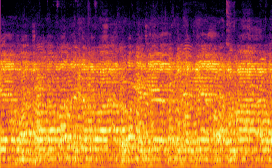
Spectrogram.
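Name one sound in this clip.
Several men chant together in unison.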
